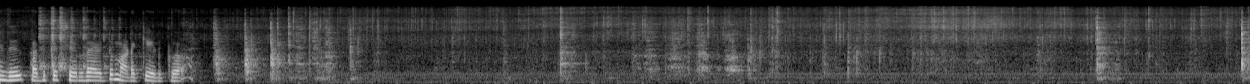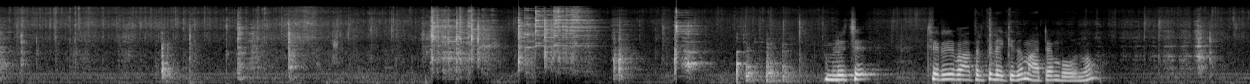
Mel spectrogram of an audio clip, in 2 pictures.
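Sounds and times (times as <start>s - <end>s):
crepe sizzling in oil: 0.0s - 25.0s
metal spatula scraping pan: 2.7s - 3.5s, 5.6s - 7.8s, 23.6s - 24.8s.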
